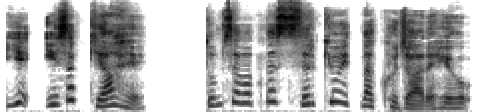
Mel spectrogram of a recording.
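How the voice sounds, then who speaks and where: A woman's voice: on the high side, wildly swooping pitch, normal speed, darkish tone, no room sound, studio quality, voice pushed up. A woman voicing a middle-aged female schoolteacher in a storybook tale, scolding and questioning her pupils. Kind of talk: storybook voice acting.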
